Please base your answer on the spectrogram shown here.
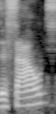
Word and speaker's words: dissonance: I can't pronounce that word. It starts with a D. Was it Is it dissident? dissonance?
